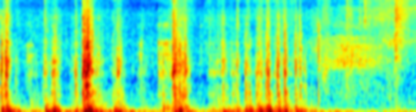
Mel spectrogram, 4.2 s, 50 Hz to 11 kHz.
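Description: Manual gear lever of a 2001 Hyundai Tiburon being worked by hand, making a string of irregular clicks and clunks from the lever and shift linkage. A short rustling noise follows about three seconds in.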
